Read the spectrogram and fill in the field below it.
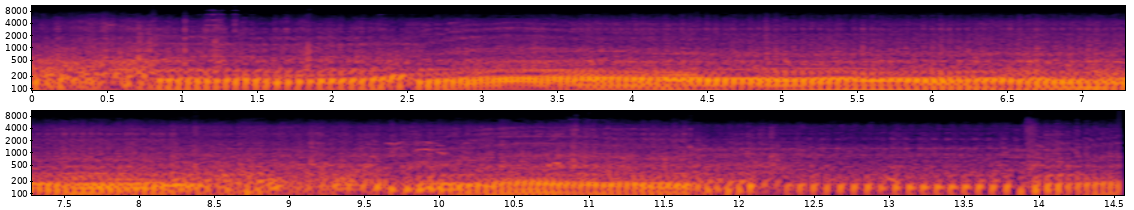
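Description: A motorcycle engine putters steadily close by.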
